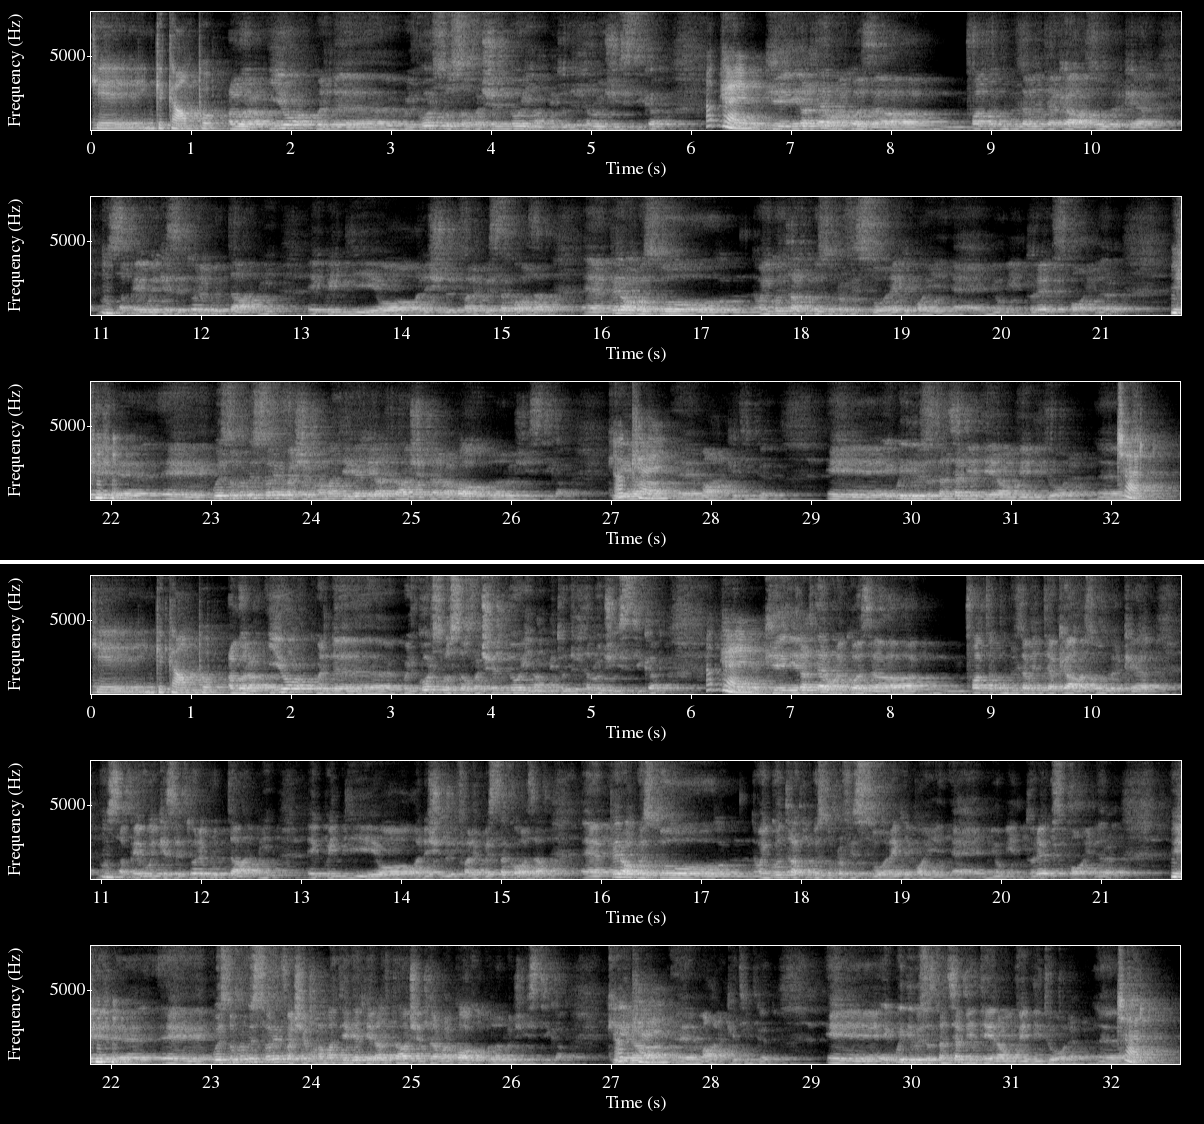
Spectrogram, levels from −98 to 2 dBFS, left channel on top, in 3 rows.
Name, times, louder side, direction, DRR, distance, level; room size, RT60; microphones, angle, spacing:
voice 1, 0.0-1.2 6.1-6.6 11.0-11.1 21.7-22.1 27.0-27.6 32.1-32.3, left 1 dB, 20° left, 4 dB, 2.3 m, -21 dB
voice 2, 1.4-6.0 6.3-10.6 11.0-12.7 13.1-15.5 15.8-21.1 21.7-26.2 27.0-28.6 29.2-32.2, right 1 dB, 80° right, -3 dB, 7.9 m, -24 dB
27.5 x 23.0 x 5.1 m, 0.97 s
head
